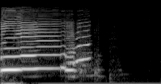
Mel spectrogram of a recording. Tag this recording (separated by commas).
Music, Wind instrument, Musical instrument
